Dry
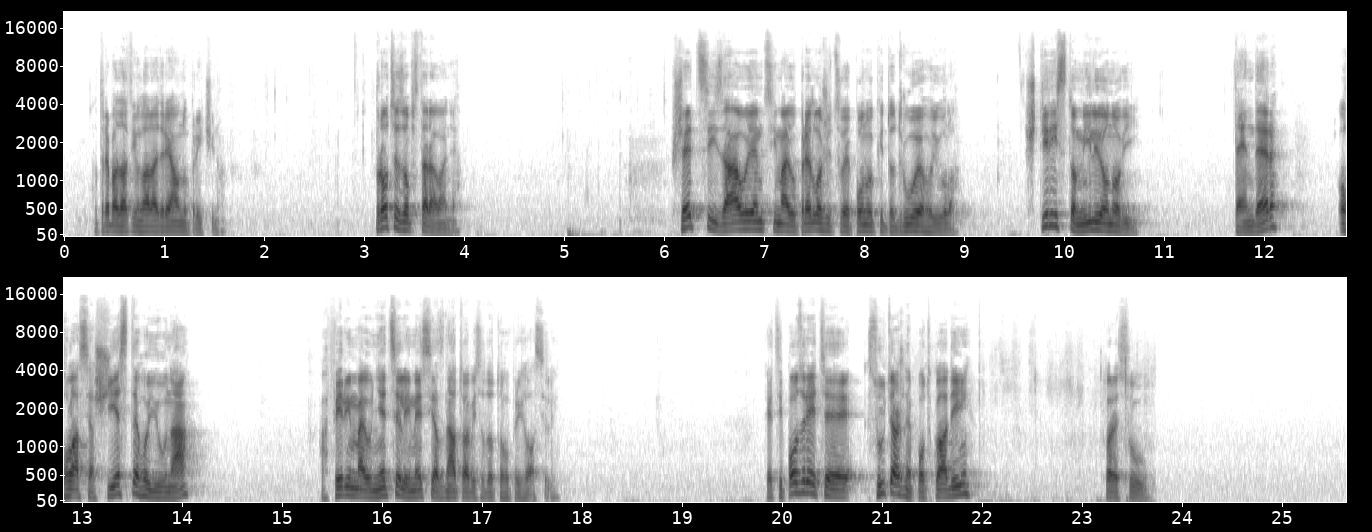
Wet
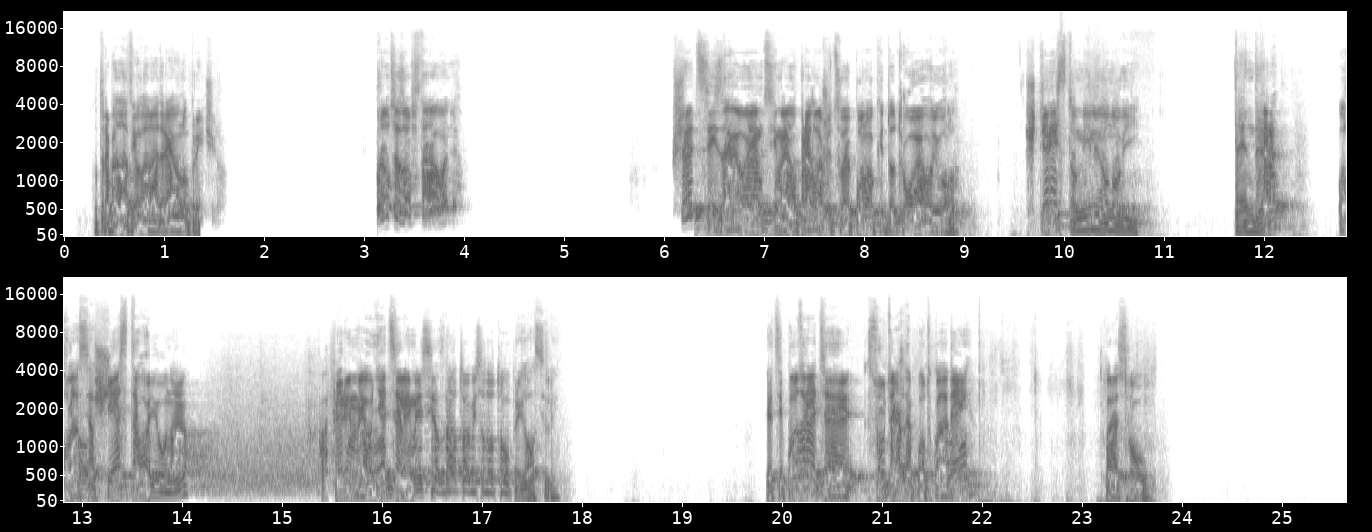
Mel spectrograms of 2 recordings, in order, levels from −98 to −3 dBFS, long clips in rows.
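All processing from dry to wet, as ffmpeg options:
-filter_complex "[0:a]asettb=1/sr,asplit=3[s0][s1][s2];[s0]atrim=end=1.364[s3];[s1]atrim=start=1.36:end=6.32,asetpts=PTS-STARTPTS,afade=t=in:d=0.004:c=qsin,afade=t=out:st=4.956:d=0.004:c=qsin,highpass=f=600:w=0.5412,highpass=f=600:w=1.3066,flanger=delay=15.5:depth=6.3:speed=1.6[s4];[s2]atrim=start=6.316[s5];[s3][s4]acrossfade=d=0.004:c1=hsin:c2=qsin[s6];[s6][s5]acrossfade=d=0.004:c1=qsin:c2=hsin,asettb=1/sr,asplit=3[s7][s8][s9];[s7]atrim=end=9.964[s10];[s8]atrim=start=9.96:end=12.01,asetpts=PTS-STARTPTS,afade=t=in:d=0.004:c=qsin,afade=t=out:st=2.046:d=0.004:c=qsin,highshelf=f=4900:g=8.5,aeval=exprs='clip(val(0),-1,0.0335)':c=same,acompressor=threshold=0.0126:ratio=6:attack=3.2:release=140:knee=1:detection=peak[s11];[s9]atrim=start=12.006[s12];[s10][s11]acrossfade=d=0.004:c1=hsin:c2=qsin[s13];[s13][s12]acrossfade=d=0.004:c1=qsin:c2=hsin,asettb=1/sr,asplit=3[s14][s15][s16];[s14]atrim=end=13.684[s17];[s15]atrim=start=13.68:end=15.56,asetpts=PTS-STARTPTS,afade=t=in:d=0.004:c=qsin,afade=t=out:st=1.876:d=0.004:c=qsin,highpass=420,lowpass=2200,equalizer=f=1600:t=o:w=1.9:g=-3.5,acompressor=mode=upward:threshold=0.0158:ratio=2.5:attack=3.2:release=140:knee=2.83:detection=peak[s18];[s16]atrim=start=15.556[s19];[s17][s18]acrossfade=d=0.004:c1=hsin:c2=qsin[s20];[s20][s19]acrossfade=d=0.004:c1=qsin:c2=hsin,asettb=1/sr,asplit=3[s21][s22][s23];[s21]atrim=end=16.324[s24];[s22]atrim=start=16.32:end=17.34,asetpts=PTS-STARTPTS,afade=t=in:d=0.004:c=qsin,afade=t=out:st=1.016:d=0.004:c=qsin,acrossover=split=420 5400:gain=0.224 1 0.112[s25][s26][s27];[s25][s26][s27]amix=inputs=3:normalize=0,aecho=1:1:5.2:0.99,atrim=end_sample=44982,acompressor=threshold=0.0126:ratio=4:attack=3.2:release=140:knee=1:detection=peak[s28];[s23]atrim=start=17.336[s29];[s24][s28]acrossfade=d=0.004:c1=hsin:c2=qsin[s30];[s30][s29]acrossfade=d=0.004:c1=qsin:c2=hsin,agate=range=0.0224:threshold=0.001:ratio=3:detection=peak,acrossover=split=2900[s31][s32];[s32]acompressor=threshold=0.00224:ratio=4:attack=1:release=60[s33];[s31][s33]amix=inputs=2:normalize=0,afftfilt=real='re*lt(hypot(re,im),0.0447)':imag='im*lt(hypot(re,im),0.0447)':win_size=1024:overlap=0.75,volume=1.88"

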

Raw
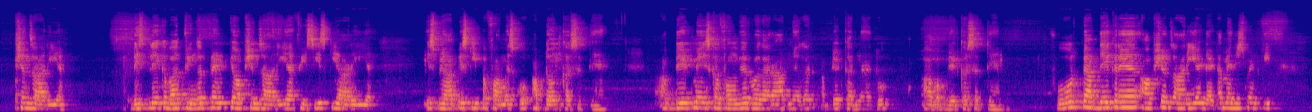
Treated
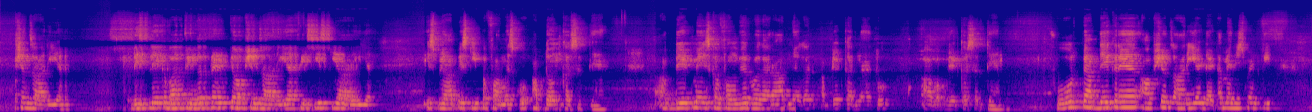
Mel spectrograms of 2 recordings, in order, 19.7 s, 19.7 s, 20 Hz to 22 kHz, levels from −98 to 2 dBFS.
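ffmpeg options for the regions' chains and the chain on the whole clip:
-filter_complex "[0:a]asettb=1/sr,asplit=3[s0][s1][s2];[s0]atrim=end=0.894[s3];[s1]atrim=start=0.89:end=5.4,asetpts=PTS-STARTPTS,afade=t=in:d=0.004:c=qsin,afade=t=out:st=4.506:d=0.004:c=qsin,asuperstop=centerf=4500:order=8:qfactor=3.3,aecho=1:1:75:0.596,atrim=end_sample=198891[s4];[s2]atrim=start=5.396[s5];[s3][s4]acrossfade=d=0.004:c1=hsin:c2=qsin[s6];[s6][s5]acrossfade=d=0.004:c1=qsin:c2=hsin,asettb=1/sr,asplit=3[s7][s8][s9];[s7]atrim=end=11.924[s10];[s8]atrim=start=11.92:end=14.69,asetpts=PTS-STARTPTS,afade=t=in:d=0.004:c=qsin,afade=t=out:st=2.766:d=0.004:c=qsin,highpass=500,lowpass=6800,bandreject=f=1500:w=8.5[s11];[s9]atrim=start=14.686[s12];[s10][s11]acrossfade=d=0.004:c1=hsin:c2=qsin[s13];[s13][s12]acrossfade=d=0.004:c1=qsin:c2=hsin,highshelf=f=1900:t=q:w=3:g=7.5,acompressor=mode=upward:threshold=0.0355:ratio=2.5,volume=0.355"

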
